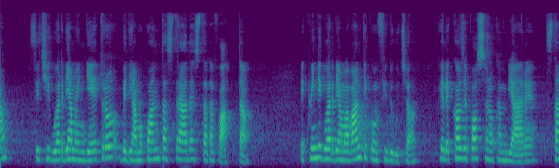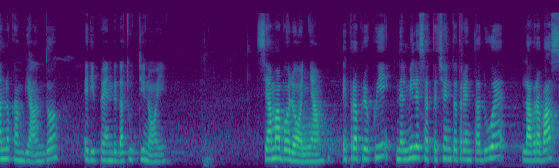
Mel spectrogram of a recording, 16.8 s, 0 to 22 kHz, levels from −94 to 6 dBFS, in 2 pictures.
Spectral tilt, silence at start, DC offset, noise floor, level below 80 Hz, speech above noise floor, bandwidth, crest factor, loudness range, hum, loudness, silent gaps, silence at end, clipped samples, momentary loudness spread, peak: -4.5 dB/octave; 0 s; under 0.1%; -67 dBFS; -84 dBFS; 37 dB; 16 kHz; 20 dB; 5 LU; none; -31 LUFS; none; 0 s; under 0.1%; 11 LU; -10 dBFS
